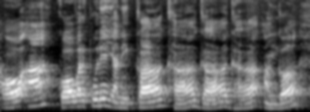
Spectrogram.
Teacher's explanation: ओ, आ, क वर्ग पूरे, हो, और विसर्ग का उच्चारण कंठ से होता है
